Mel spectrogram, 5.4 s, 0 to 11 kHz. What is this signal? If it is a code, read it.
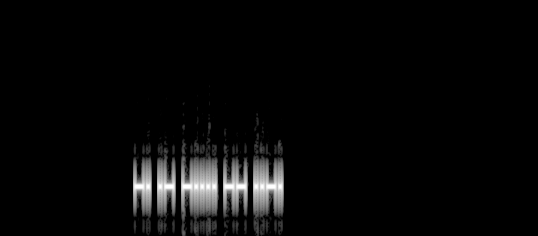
Morse code, heard as a keyed tone, about 40 wpm, 700 Hz. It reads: NA6MF
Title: USA Call Signs - 5 Characters - Repeated 2x - 40wpm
